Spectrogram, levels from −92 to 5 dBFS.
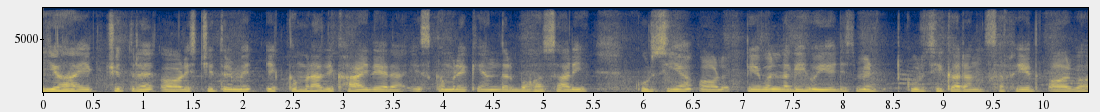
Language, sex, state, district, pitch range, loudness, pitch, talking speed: Hindi, male, Uttar Pradesh, Budaun, 145-160 Hz, -18 LUFS, 155 Hz, 190 wpm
